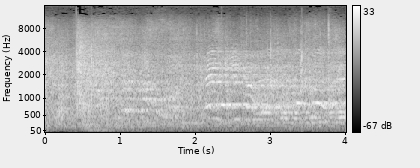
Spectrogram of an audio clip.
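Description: Ice hockey game sounds in an arena: a sharp knock about half a second in, then players shouting from about halfway through, over the general noise of play.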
